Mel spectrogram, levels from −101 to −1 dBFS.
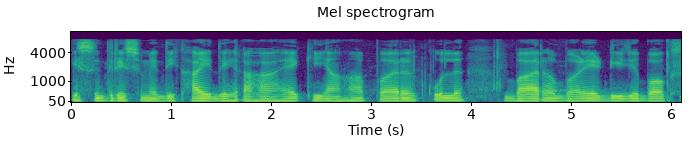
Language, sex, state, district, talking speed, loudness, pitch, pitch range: Hindi, male, Jharkhand, Palamu, 155 wpm, -19 LUFS, 100 Hz, 95-105 Hz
